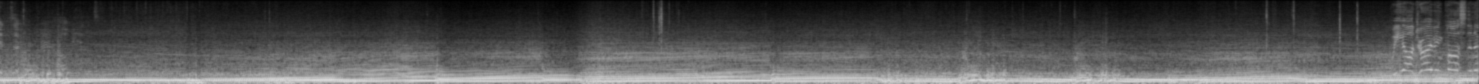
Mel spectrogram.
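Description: A Mercedes-AMG GT R driving on a snowy road near the Nürburgring. The engine drone stays steady and close, its pitch rising and falling with gear changes, and a voice seems to speak over it.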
